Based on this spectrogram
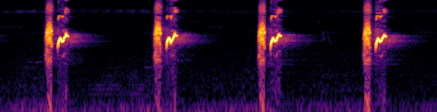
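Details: Sooty-headed bulbul as a lure for other birds: four evenly spaced chirpy phrases about a second apart, each a sharp note followed by a fluid, dropping whistle.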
